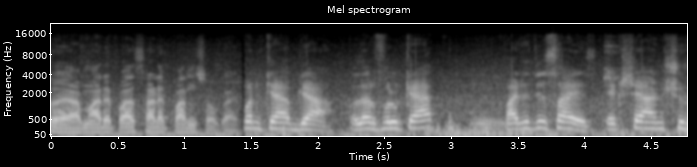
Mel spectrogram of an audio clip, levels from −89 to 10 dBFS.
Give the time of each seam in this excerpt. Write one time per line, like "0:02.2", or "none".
0:01.4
